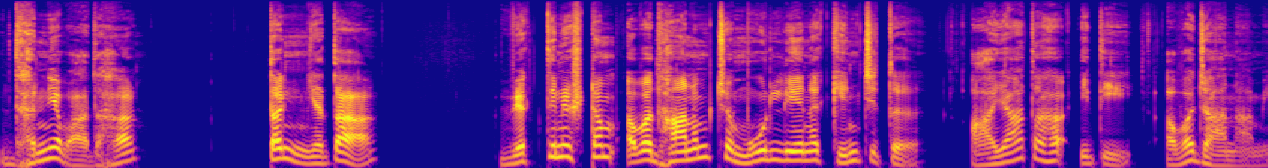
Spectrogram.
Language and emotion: Sanskrit, surprised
